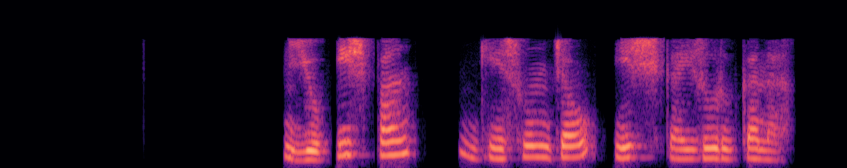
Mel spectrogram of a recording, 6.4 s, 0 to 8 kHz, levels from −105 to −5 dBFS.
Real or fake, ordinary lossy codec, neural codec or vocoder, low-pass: fake; AAC, 16 kbps; codec, 16 kHz in and 24 kHz out, 1 kbps, XY-Tokenizer; 7.2 kHz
